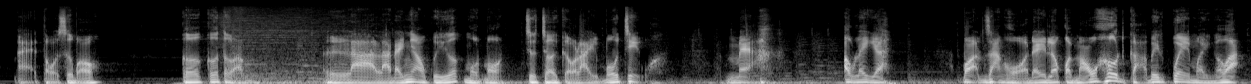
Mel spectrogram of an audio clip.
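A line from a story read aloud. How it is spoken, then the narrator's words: Mumbling. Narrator (Vietnamese): Lão Chiến Say lẩm bẩm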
